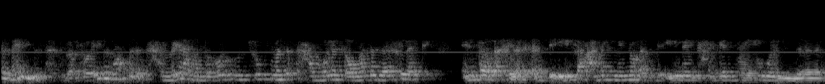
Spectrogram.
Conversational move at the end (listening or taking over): listening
